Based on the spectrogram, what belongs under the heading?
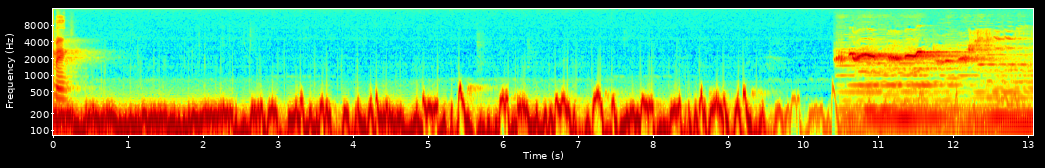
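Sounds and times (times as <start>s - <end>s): low electronic throbbing: 0.0s - 12.1s.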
